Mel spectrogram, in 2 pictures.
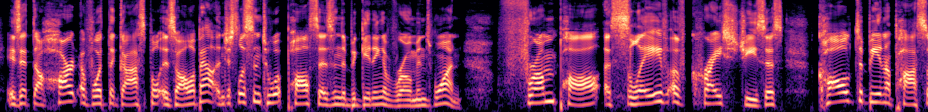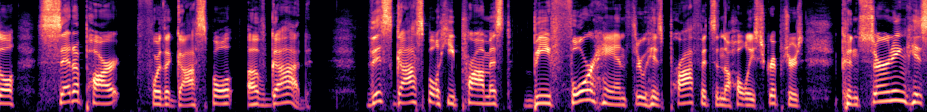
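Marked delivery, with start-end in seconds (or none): none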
